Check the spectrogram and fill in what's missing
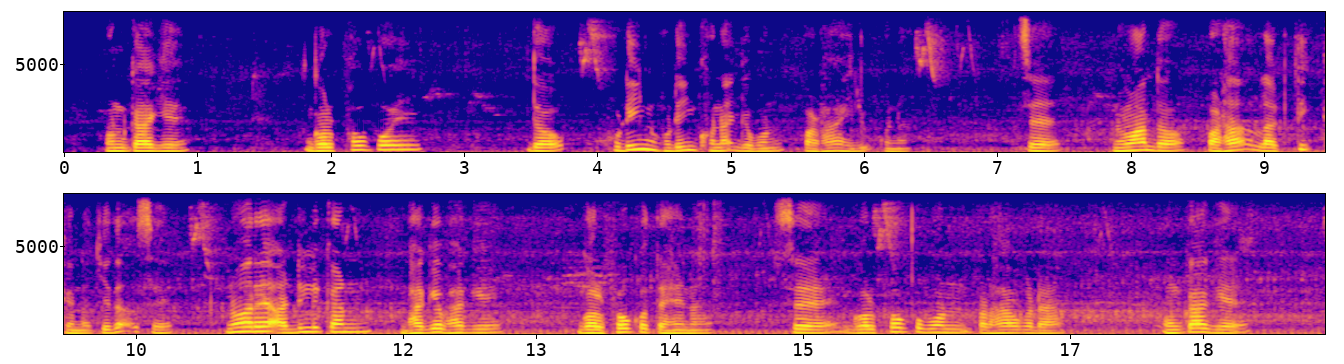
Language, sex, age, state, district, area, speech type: Santali, male, 18-30, West Bengal, Bankura, rural, spontaneous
